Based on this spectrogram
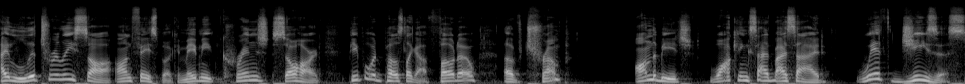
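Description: A man speaks at a moderate pace in a fairly high voice, his pitch swinging very widely and catching in vocal fry, on a very clean recording with a silent background. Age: 30s. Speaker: podcast co-host. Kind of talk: casual chat.

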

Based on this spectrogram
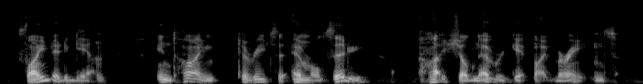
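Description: A natural reading voice comes through over a quiet background.

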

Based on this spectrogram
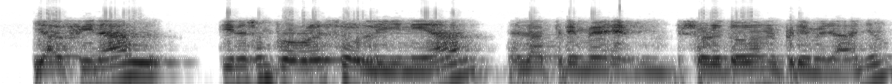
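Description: This is a man with a normal speaking voice. His pitch is fairly high. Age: 20s. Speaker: gym enthusiast and former tennis player. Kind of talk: interview.

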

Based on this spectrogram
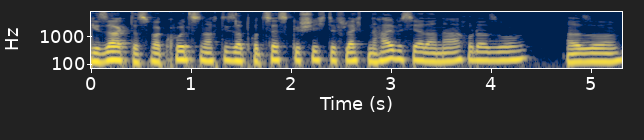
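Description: A man's fairly high, dark and mellow voice, monotone with flat intonation at a moderate pace, on a very clean recording with a silent background. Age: 20s. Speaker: apprentice industrial clerk. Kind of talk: casual interview.

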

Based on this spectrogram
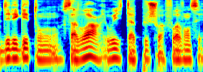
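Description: A man speaks in a very deep, low pitch with a dark, mellow, somewhat breathy tone. His intonation is fairly even, and the sound is dry and close with no echo. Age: 30s. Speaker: bakery business owner. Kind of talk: interview conversation.

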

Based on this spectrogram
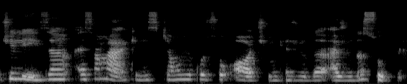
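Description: Somewhat breathy, a woman's medium-pitched voice moves at a moderate pace. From São Paulo city, Brazil. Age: 20s. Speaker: perfusionist. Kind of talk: interview.

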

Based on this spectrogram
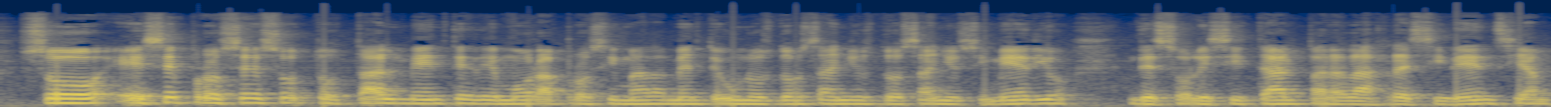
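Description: The voice has vocal fry and ordinary pitch variation, moving at a moderate pace with hardly any pauses. Audible room echo surrounds it. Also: man, medium pitch for a man. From Puerto Rico. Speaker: immigration lawyer. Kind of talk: live-stream Q&A. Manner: hesitant, many filler sounds.

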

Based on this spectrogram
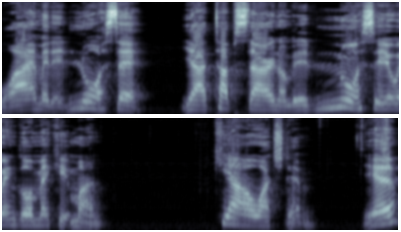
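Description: A woman with a Jamaican accent speaks at a fairly slow pace in a fairly low voice, leaving long, frequent pauses, on a very clean recording with a silent background. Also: lively intonation. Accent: Jamaican Patois-inflected. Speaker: podcast host. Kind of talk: casual monologue. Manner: animated.

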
